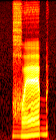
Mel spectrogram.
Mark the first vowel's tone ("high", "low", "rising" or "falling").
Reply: rising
